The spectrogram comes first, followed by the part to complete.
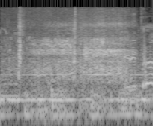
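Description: Steady low drone of approaching tank engines, with a short rasping whir in the middle and a couple of clicks.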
